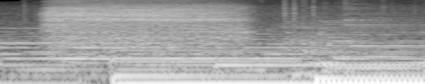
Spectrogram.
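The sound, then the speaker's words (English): Air hisses steadily as an inflatable airbed is blown up in a fairy-lit tent, a broad airy rush over sustained low background tones that then falls away, leaving the tones alone. “She makes her way over to Mia's fairy lit tent, where Susie's blowing up an airbed.”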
